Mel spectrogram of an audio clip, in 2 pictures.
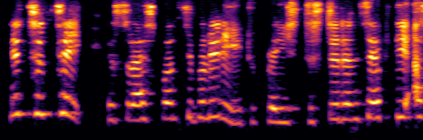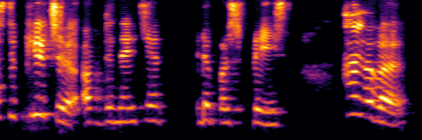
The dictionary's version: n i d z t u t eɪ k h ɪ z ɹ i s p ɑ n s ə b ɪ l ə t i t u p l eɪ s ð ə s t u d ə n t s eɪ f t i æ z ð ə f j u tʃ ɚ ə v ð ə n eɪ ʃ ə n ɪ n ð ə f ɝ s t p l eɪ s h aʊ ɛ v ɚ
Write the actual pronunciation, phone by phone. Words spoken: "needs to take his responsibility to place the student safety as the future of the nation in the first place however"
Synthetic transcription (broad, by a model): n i t u t eɪ k h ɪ s ɹ i s p ɑ n s ə b ɪ l ə t i t u p l eɪ s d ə s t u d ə n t s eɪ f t i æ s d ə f j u tʃ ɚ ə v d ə n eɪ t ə ɪ n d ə p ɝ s p l eɪ s h aʊ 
